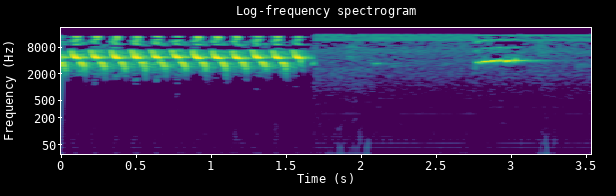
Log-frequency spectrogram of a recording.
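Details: Canary song for training, a rapid even trill of about ten notes lasting under two seconds, followed by near silence and one short whistled note.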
